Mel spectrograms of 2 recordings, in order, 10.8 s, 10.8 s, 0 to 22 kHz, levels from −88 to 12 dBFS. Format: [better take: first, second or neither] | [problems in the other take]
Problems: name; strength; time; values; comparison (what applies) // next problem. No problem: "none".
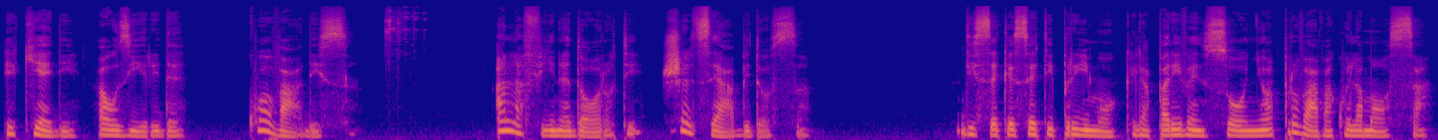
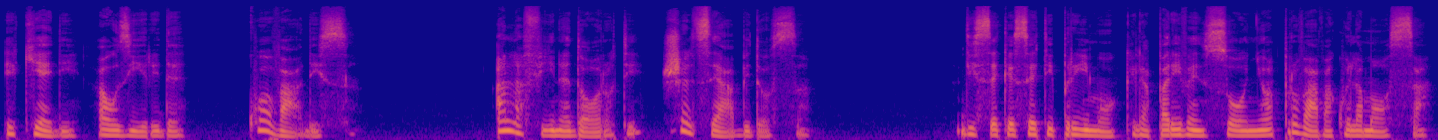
second | jangling keys; faint; at 3 s; peak 20 dB below the speech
